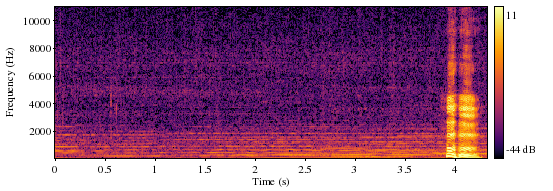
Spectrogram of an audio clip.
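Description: Soft background music with long held notes over a steady hiss. A man's voice cuts in right at the end.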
